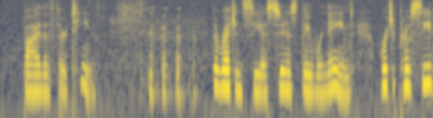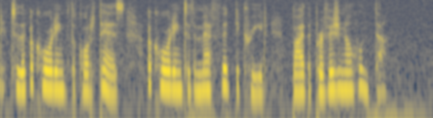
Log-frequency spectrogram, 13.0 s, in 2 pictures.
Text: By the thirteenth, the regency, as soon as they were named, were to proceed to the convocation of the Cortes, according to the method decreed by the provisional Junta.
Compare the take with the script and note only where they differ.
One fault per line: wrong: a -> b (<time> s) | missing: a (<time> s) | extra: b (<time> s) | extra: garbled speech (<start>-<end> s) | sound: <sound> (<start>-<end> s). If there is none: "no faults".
sound: laugh (1.7-3.0 s)
wrong: convocation -> according (6.9 s)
